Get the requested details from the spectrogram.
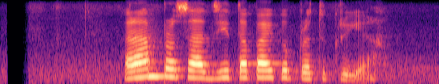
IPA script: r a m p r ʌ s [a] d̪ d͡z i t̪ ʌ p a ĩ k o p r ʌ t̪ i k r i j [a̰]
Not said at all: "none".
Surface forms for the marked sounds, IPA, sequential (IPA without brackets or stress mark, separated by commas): a, a̰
